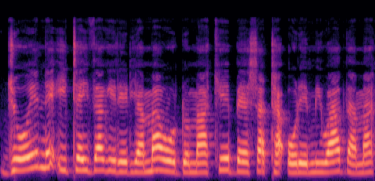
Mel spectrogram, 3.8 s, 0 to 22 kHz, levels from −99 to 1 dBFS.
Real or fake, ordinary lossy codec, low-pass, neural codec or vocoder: real; none; 14.4 kHz; none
